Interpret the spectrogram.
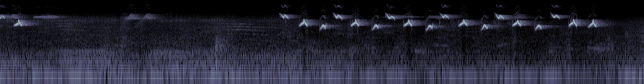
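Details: A few high chirps, then the pet cinereous tit launches into a long, even string of sharp, falling two-note whistles, roughly two phrases a second, over a faint low background hum.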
